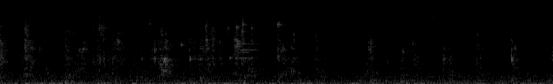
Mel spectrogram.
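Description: Faint, irregular clicks and wet sloshing of a silicone spatula stirring pasta and vegetables in water in a skillet.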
